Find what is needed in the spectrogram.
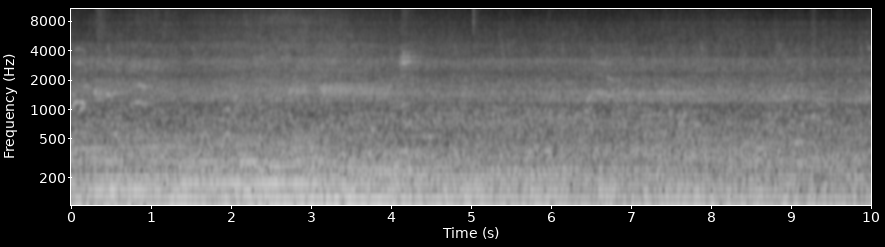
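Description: Roadside traffic: a minivan drives past close by, its low engine and tyre rumble growing louder through the second half. Faint voices of people on the sidewalk underneath.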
